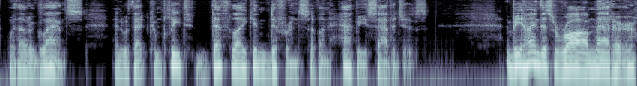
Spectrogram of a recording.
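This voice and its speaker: Male narrator, grandfather age, lowish husky voice, measured literary bedtime reading. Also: dark tone, dry recording. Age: older, a grandfather. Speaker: audiobook reader.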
